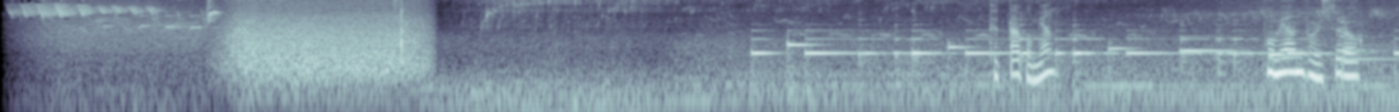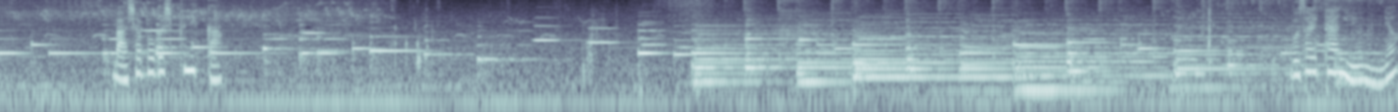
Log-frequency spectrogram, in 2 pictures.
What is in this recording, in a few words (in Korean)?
어린 목소리; 요헤미티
